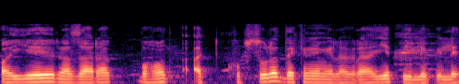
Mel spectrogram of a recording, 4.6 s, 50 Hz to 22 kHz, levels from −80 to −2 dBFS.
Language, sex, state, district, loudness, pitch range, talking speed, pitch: Hindi, male, Uttar Pradesh, Etah, -18 LUFS, 115-125 Hz, 180 wpm, 120 Hz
